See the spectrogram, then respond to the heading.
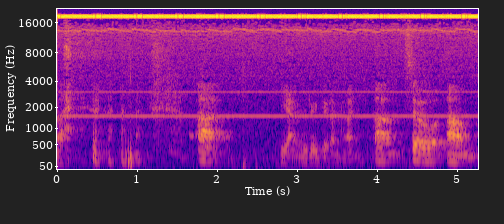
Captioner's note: chuckles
